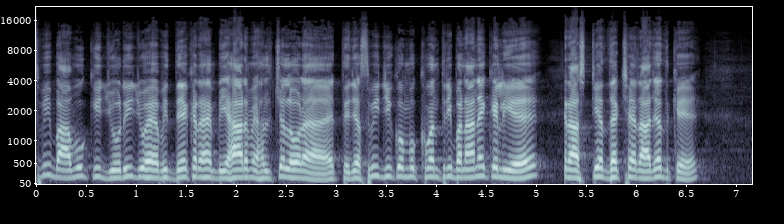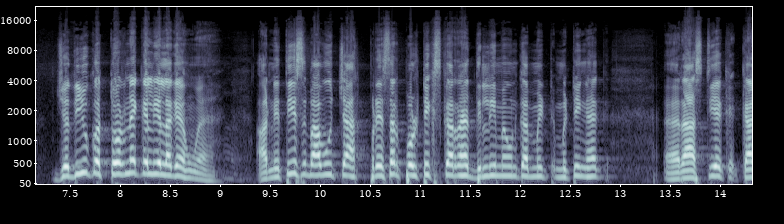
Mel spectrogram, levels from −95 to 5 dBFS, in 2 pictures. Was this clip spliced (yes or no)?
no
